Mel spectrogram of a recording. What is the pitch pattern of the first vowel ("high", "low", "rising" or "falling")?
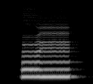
high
